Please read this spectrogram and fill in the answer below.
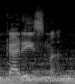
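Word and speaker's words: carisma (χάρισμα): se escribe con CH, charisma, se pronuncia carisma.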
